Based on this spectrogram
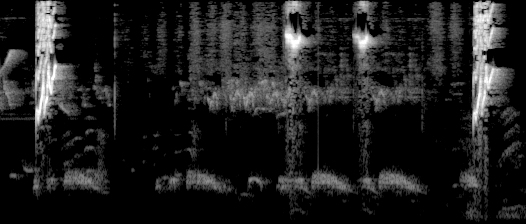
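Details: Female grosbeak starling (Scissirostrum dubium) in a lure recording: four shrill, sharp chirps spaced a second or more apart, over a steady run of soft, low cooing notes.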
